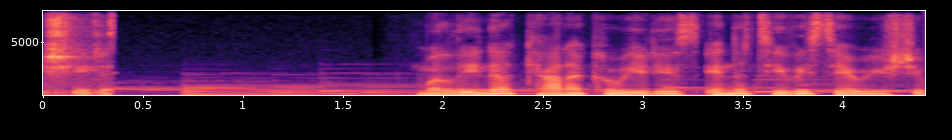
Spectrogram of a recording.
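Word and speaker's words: Kanakaredes: It's scary, like even Kanakaridis, you look at it and you're like, oh my God, there's so many letters. But it literally, there are no silent letters. It's exactly as it's spelled.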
